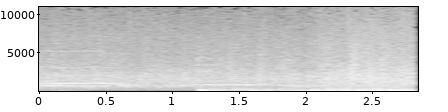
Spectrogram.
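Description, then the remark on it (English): A studio audience bursts into loud, steady applause, with cheering voices joining in partway through and the crowd noise swelling toward the end. “Enough cheering.”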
